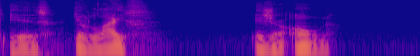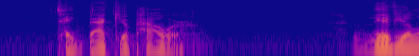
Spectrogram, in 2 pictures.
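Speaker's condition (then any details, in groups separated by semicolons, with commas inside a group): No condition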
